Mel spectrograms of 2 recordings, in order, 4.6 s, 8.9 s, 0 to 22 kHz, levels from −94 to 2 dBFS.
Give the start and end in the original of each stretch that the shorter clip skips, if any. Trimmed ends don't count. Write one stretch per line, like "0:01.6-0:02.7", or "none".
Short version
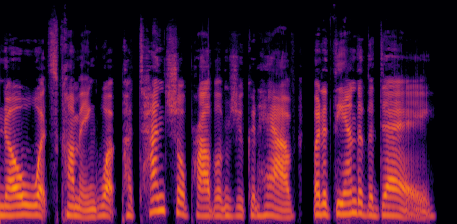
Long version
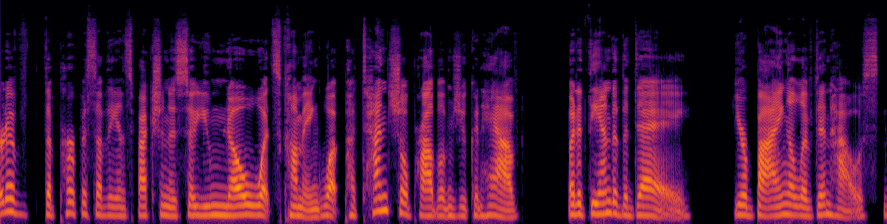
0:05.2-0:05.6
